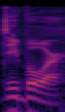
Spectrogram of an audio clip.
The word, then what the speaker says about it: DeBoer: DeBoer, is that how you say it? DeBoer. Yeah. D-E. Yeah.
